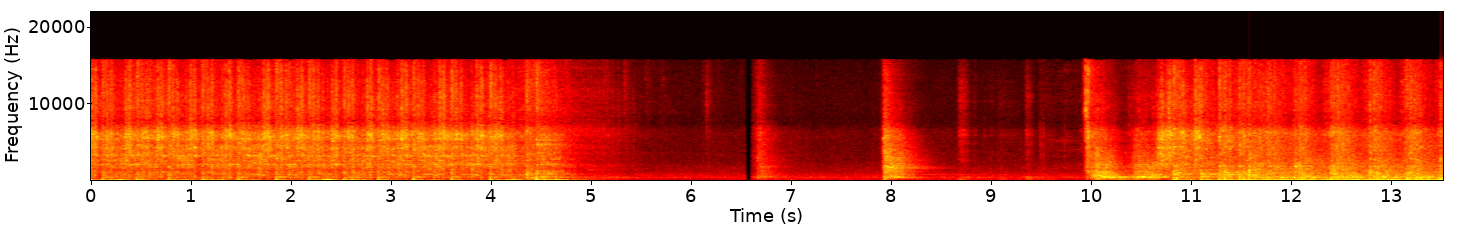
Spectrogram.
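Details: 1985 Stepside truck with a reportedly 400 hp Corvette V8, cam, roller rockers and headers: runs, dies away, then catches in rough bursts before settling; hard starting from a gummed-up carburetor slowing fuel flow.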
